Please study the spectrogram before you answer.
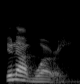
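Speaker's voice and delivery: ordinary delivery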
